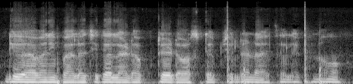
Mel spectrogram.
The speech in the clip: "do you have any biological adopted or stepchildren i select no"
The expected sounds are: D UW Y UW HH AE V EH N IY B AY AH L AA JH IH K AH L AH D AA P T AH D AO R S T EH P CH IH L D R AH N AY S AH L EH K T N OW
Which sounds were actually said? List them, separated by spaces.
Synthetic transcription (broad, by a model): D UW Y UW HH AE V EH N IY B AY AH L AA CH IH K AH L AH D AA P T AH D AO R S T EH P CH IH L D R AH N AY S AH L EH T N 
